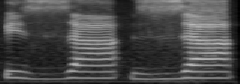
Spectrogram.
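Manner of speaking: پیزا then زا with a buzzing z; buzzing z demo. Shown as a demonstration. Teacher shows the buzzing z sound through the word pizza. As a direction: buzz the z in زا like in پیزا. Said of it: "جیسے دیکھیے ہم لوگ پیزا بولتے ہیں".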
